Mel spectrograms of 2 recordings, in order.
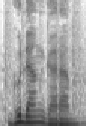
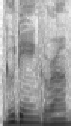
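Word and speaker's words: Gudang Garam: Goudang Garam International or as how the westerner will pronounce it, Guden Garam International.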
